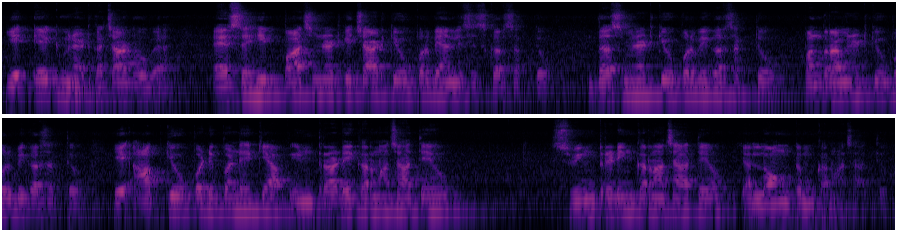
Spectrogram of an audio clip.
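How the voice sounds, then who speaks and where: A man's voice: fairly high pitch, a little mellow. A man teaching trading strategy on a chart, explaining step by step, repeating key terms and asking himself questions. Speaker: trading course instructor. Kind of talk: screen-recorded chart lesson. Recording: echoey room, distant mic, faint noise.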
